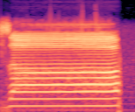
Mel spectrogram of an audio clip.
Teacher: زا، جب ہماری زبان کی نوک اوپر اور نیچے کے اگلے دونوں دانتوں کے درمیان آ جائے گی تو زا ادا ہوگا. زا کو ہم ایک الف کے برابر لمبا کرتے ہیں · جب ہماری زبان کی نوک اوپر اور نیچے کے اگلے دونوں دانتوں کے درمیان آ جائے گی تو زا ادا ہوگا. زا کو ہم ایک الف کے برابر لمبا کرتے ہیں زا.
